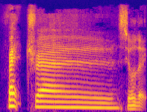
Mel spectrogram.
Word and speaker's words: Retros: Not retro, it's Retros. You'll know why later. If you're not sure how to pronounce that, obviously I've just said it out loud. It's not like it's on paper, but it's like Retros, but pronounced like Waitrose, but said with an air of mysticism and slight procrastination.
